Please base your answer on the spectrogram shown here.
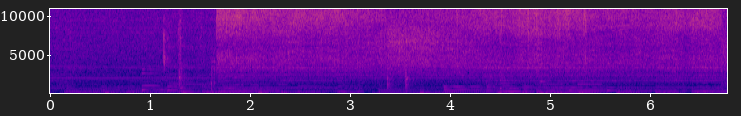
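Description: Shiitake mushrooms sear in a dry pan with no oil, giving a steady close sizzle that runs throughout, with a few light clicks and scrapes from the pan along the way.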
